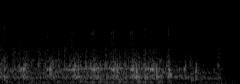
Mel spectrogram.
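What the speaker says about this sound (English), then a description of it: "I'm just going to stitch right back down that side to get back to the center" A sewing machine stitches steadily along a Westalee Spin-E-Fex ruler in a continuous, even run of rapid needle strokes, close and fairly loud with no talking.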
